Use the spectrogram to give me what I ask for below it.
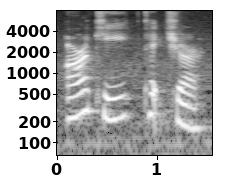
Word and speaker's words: architecture: Architecture. Architecture. Nhìn vậy thôi chứ cũng dễ à. Ngoài cái chuyện là chữ chi ra thì còn lại đọc giống hết mà.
